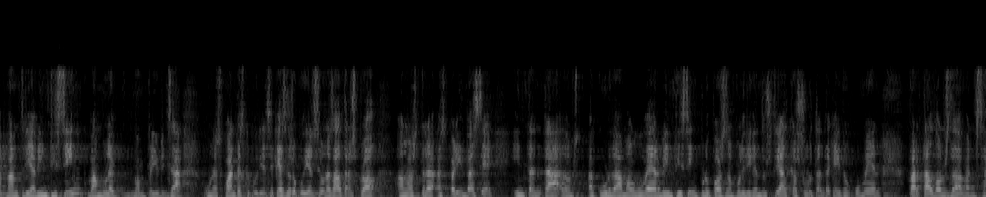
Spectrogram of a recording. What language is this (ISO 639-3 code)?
cat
